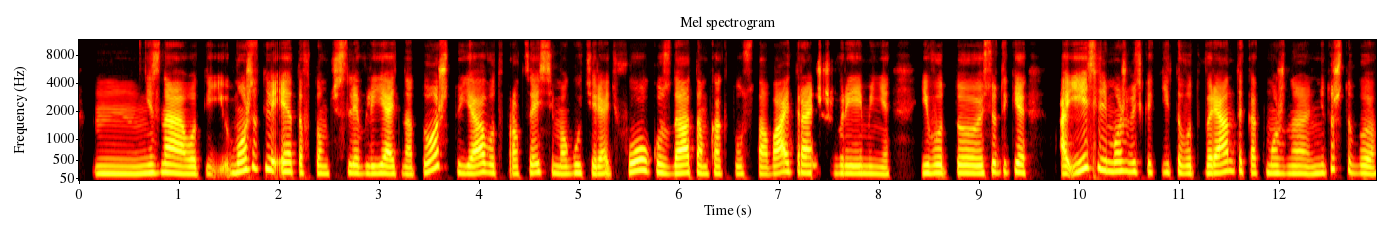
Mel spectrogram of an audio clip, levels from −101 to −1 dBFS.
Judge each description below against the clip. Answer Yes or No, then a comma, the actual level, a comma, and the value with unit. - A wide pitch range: No, average, 2.7 semitones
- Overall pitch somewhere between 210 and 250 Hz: No, high, 190 Hz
